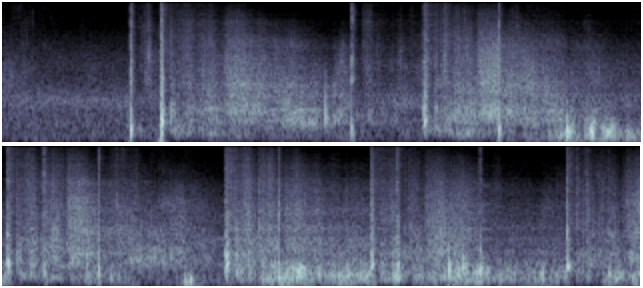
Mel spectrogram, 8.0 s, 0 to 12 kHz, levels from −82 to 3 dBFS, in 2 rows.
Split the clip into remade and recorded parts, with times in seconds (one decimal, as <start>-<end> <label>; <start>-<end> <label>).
0.0-1.1 recorded; 1.1-2.8 remade; 2.8-3.3 recorded; 3.3-4.8 remade; 4.8-5.3 recorded; 5.3-6.5 remade; 6.5-6.9 recorded; 6.9-7.6 remade; 7.6-8.0 recorded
